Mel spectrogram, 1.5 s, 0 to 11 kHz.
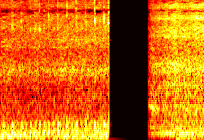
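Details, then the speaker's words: Toyota 4K engine just after a tune-up with valves set to intake 0.08 mm and exhaust 0.10 mm, plus new battery, new filter and cleaned carburetor: an even, steady idle with a soft low throb and no top-end ticking. It is quiet and healthy. "Ayan na mga papa. Grabe, natahimik. Ayan, na-tune up na namin tahimik na ng makina."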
